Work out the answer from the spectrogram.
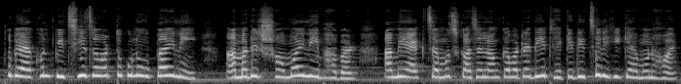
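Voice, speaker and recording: A woman voicing a practical young daughter-in-law in a cartoon, talking in a brisk, expressive way. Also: very high-pitched, soft background music.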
